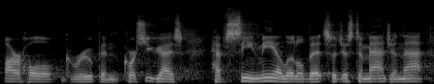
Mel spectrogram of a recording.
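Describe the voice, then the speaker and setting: A man preaching a sermon as pastor, telling stories and acting out quotes with lively energy. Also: mid-range voice, fairly quick, long reverb tail. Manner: animated storytelling with acted-out quotes.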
